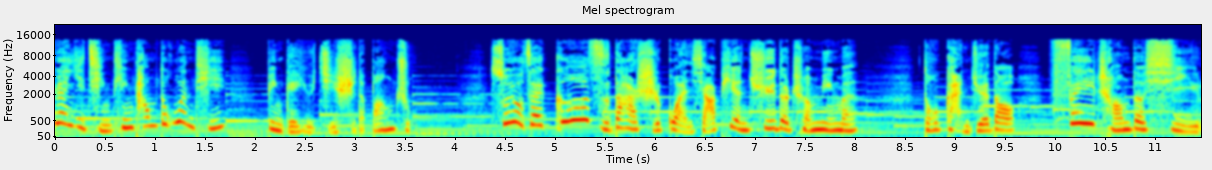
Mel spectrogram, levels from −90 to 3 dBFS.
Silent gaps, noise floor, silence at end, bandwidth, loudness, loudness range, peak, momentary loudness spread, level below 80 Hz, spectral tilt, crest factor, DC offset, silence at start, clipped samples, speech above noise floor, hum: none; -39 dBFS; 0 s; 14 kHz; -15 LUFS; 4 LU; -2 dBFS; 11 LU; -52 dBFS; -4 dB/octave; 14 dB; under 0.1%; 0 s; under 0.1%; 24 dB; none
